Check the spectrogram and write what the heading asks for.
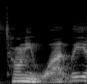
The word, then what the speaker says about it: Tony Whatley: today is, I'm going to probably say your name wrong, but it's Tony Whatley.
